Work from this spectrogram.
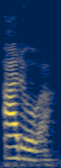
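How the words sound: It is said with a Spanish pronunciation. This is how the name sounds in its home region. "This is the way it sounds originally"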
